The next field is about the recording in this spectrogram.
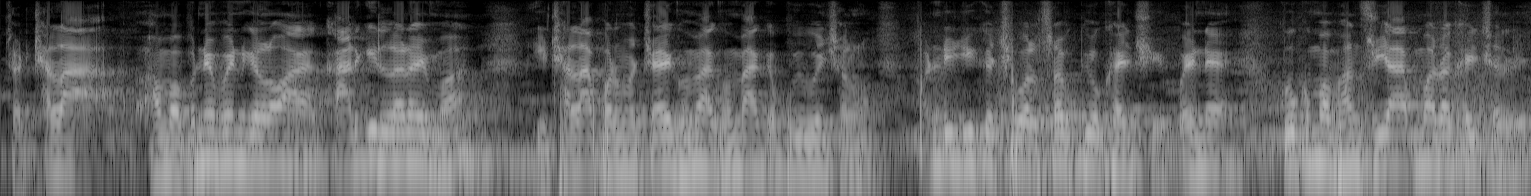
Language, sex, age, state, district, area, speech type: Maithili, male, 45-60, Bihar, Darbhanga, rural, spontaneous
